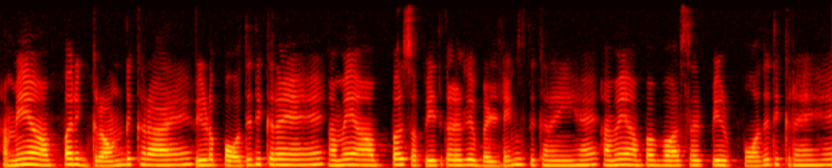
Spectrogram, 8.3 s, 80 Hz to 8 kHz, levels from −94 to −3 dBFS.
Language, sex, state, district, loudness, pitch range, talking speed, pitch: Hindi, female, Bihar, Kishanganj, -32 LUFS, 230-255 Hz, 225 wpm, 240 Hz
